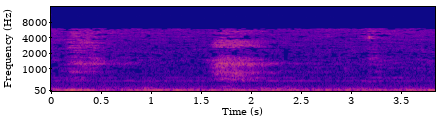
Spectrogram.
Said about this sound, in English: If I were making the film, you would kind of zoom in and you would see his hands or her hands, and you would hear them breathing deeply.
